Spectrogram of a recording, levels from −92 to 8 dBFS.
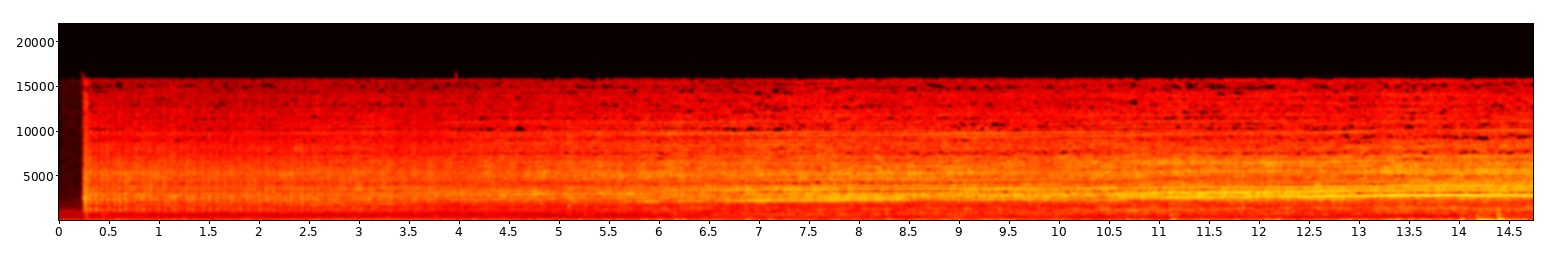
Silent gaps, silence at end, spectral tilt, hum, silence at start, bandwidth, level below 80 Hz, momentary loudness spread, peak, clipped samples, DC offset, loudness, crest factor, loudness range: none; 0 s; 0.5 dB/octave; none; 0.25 s; 16 kHz; -36 dBFS; 15 LU; -2 dBFS; under 0.1%; under 0.1%; -16 LUFS; 16 dB; 13 LU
